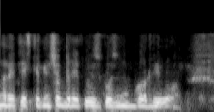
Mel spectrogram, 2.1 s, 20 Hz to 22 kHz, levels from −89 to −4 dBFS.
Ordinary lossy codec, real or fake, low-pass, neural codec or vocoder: none; fake; 7.2 kHz; codec, 16 kHz, 2 kbps, FreqCodec, smaller model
